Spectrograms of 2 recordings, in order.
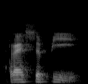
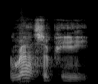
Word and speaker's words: recipe: Ini dibacanya recipe, resep makanan. Diucapkan recipe, recipe, recipe.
